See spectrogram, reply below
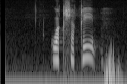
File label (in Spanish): poqomam ocho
